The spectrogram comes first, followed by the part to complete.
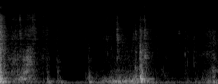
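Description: Handling noises as a plastic ruler is fetched and picked up: a sharp knock right at the start and another, louder noise about one and a half seconds in.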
